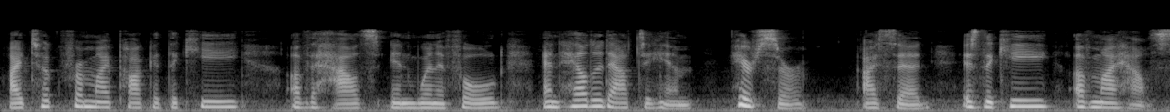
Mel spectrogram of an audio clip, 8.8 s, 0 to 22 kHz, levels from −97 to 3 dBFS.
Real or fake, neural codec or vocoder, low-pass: real; none; 7.2 kHz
